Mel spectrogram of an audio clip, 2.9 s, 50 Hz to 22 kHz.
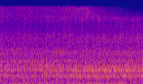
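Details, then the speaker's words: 2014 Honda Odyssey 3.5, 83,000 miles, cold start after sitting overnight, uneven stumbling idle pulsing about three times a second, engine shaking; P0303 cylinder 3 misfire, ultimately traced to oil fouling. "yeah it's misfiring that's for sure but it's nice and cold now so i don't really have to worry about"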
